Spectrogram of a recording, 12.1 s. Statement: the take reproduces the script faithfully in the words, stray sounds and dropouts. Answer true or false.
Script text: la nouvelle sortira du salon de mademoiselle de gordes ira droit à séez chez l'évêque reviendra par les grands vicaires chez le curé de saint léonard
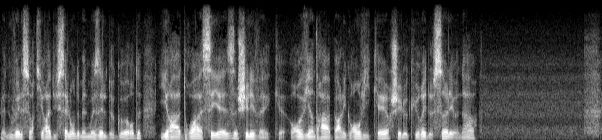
true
